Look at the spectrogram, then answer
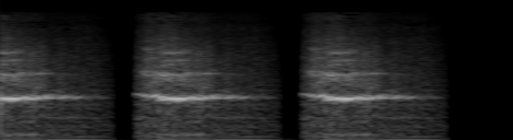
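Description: Car tires skid and squeal in a racing-style video game, three loud screeching bursts about half a second each, separated by brief gaps, with engine noise beneath and no talking.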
